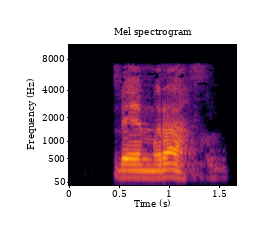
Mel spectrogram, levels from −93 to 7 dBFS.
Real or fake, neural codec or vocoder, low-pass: real; none; 7.2 kHz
